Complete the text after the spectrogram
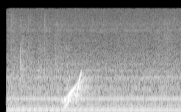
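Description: A computer notification chime rings out briefly.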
